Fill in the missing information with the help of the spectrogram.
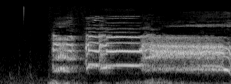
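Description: A loud cockerel crows once in a sound effect, a harmonic cock-a-doodle-doo with a brief break before a long, sustained final note that trails off, with no talking.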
